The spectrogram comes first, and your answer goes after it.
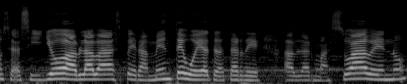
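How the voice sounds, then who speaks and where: With music in the background, a woman speaks at a moderate pace with fairly even intonation. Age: 30s. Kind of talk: testimony. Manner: sharp, clipped speech.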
